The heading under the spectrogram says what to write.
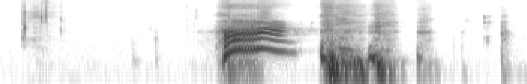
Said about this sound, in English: Yeah, at that point, you got to clear your throat.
